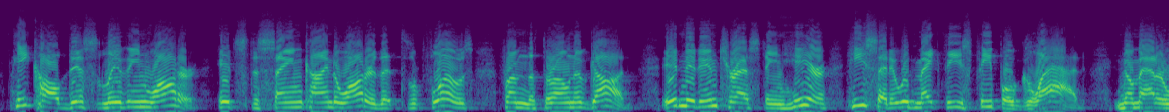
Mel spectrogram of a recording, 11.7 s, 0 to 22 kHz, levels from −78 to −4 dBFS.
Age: 50-69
